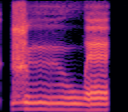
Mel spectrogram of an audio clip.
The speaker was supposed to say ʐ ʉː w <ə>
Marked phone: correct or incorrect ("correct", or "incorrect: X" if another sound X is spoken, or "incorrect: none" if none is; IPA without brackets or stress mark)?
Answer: incorrect: ɛ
